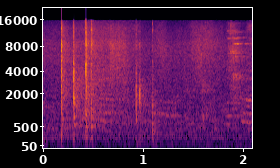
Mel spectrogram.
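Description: Metal baking trays clattering against each other and a stainless-steel worktable as they are handled and stacked: a quick run of sharp knocks early on and a couple more about a second in.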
